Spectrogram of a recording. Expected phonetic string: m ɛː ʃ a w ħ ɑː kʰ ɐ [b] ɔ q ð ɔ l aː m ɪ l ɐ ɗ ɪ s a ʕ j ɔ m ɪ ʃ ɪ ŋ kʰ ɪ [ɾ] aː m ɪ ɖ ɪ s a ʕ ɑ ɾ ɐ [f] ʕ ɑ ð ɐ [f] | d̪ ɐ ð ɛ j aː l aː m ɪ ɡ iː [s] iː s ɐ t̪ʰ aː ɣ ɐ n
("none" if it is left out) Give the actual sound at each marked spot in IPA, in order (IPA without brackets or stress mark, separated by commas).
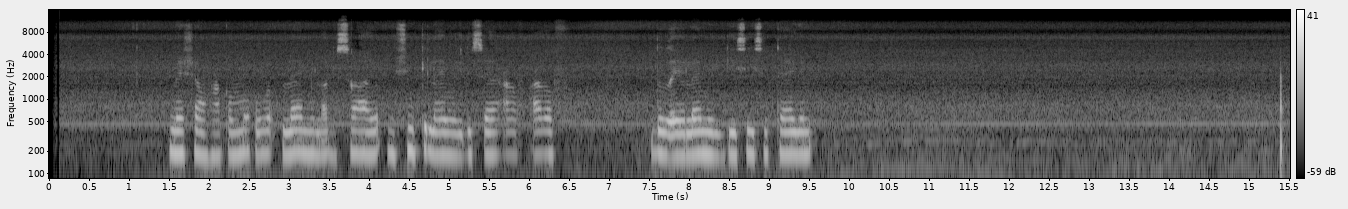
m, l, f, f, s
